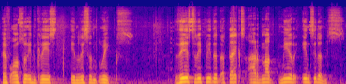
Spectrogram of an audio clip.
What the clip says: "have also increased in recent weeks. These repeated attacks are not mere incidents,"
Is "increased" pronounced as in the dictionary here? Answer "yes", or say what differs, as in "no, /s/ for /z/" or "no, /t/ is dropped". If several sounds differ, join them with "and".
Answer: yes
